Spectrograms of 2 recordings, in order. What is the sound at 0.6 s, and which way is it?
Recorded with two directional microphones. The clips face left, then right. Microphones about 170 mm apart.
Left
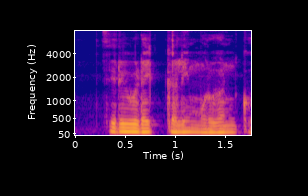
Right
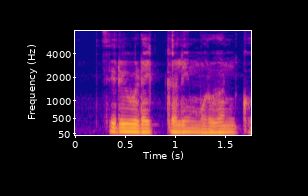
Speech, 45° right (ahead or behind).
